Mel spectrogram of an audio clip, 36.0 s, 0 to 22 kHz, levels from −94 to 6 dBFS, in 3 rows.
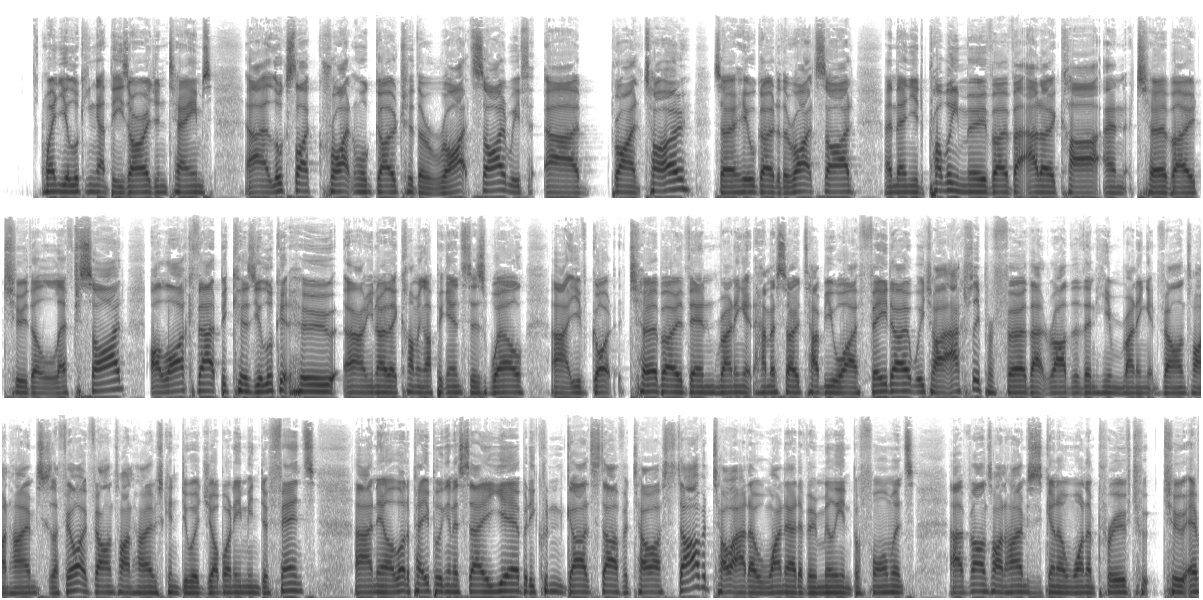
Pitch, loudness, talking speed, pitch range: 125 Hz, -18 LUFS, 220 wpm, 115-135 Hz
